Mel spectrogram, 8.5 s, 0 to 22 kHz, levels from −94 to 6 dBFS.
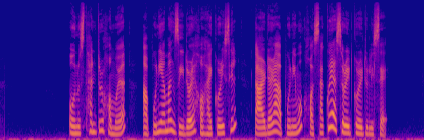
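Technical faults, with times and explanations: No technical faults can be heard anywhere in this speech recording. There is nothing to list with a time or an explanation.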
